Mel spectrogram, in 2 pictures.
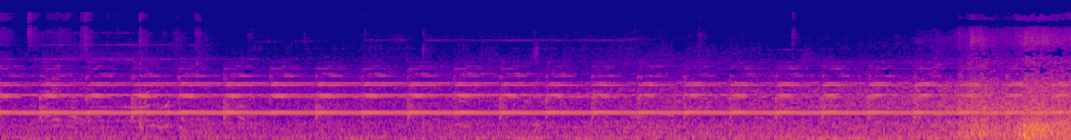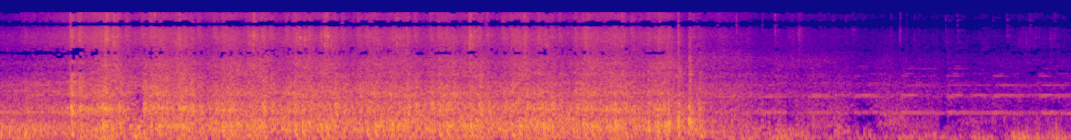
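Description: Japanese level-crossing warning bell ringing, a steady electronic ding at about two a second, then a Hankyu electric train passes close by for about eight seconds, its running noise drowning out the bell; as the train goes the noise fades and the bell is faintly heard again.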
